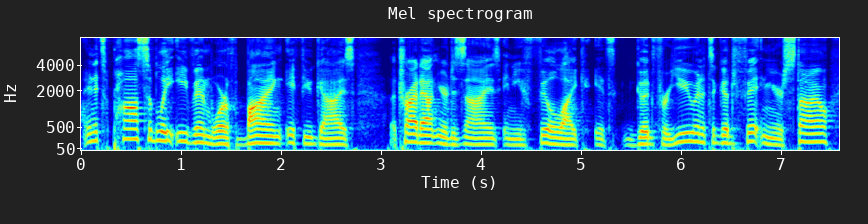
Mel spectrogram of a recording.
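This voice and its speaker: Young man, smooth clear tone, dry close sound, relaxed, lots of uhs. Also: a little high, dry recording. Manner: relaxed, thinking aloud with frequent uhs. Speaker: design video creator. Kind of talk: casual screen-recorded tutorial talk.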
